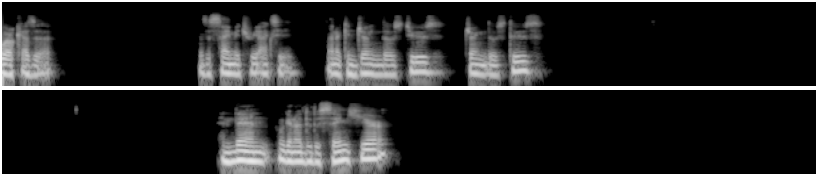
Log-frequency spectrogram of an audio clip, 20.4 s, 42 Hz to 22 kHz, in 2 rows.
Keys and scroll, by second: 1.9 2, 4.8 j, 6.4 j, 10.6-11.6 typing, 14.4 Tab, 14.6 Tab, 14.7 Tab, 15.8 Tab, 15.9 Tab, 16.0 Tab, 16.2 Tab, 16.3 Tab, 16.4 Tab, 18.6 1, 20.0 2.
